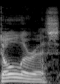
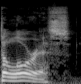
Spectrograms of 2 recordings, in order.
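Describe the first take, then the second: First: It does not sound like the name Dolores. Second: It sounds like the woman's name Dolores. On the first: The speaker calls it right. "but Dolorous Ed" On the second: The speaker calls it wrong. "so it's not Dolores, like the woman's name"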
